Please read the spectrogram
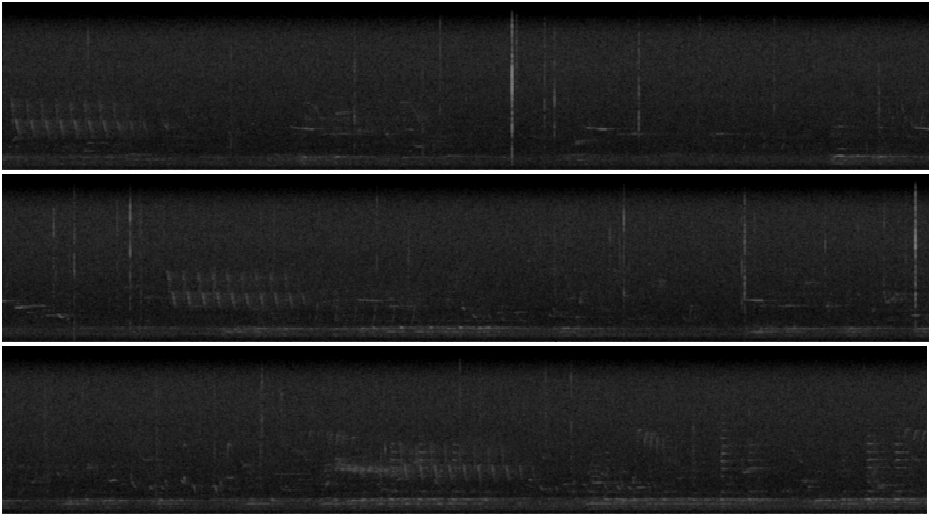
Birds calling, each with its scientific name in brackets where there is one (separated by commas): Northern Cardinal (Cardinalis cardinalis), Canada Goose (Branta canadensis), Swamp Sparrow (Melospiza georgiana), Black-capped Chickadee (Poecile atricapillus), Baltimore Oriole (Icterus galbula), Red-winged Blackbird (Agelaius phoeniceus)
